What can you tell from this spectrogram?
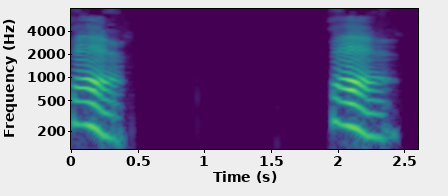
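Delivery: "père" with an open è as in "bed"; French pronunciation. Shown as a demonstration. Teacher giving the French word for father, open è. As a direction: model "père" with a wide vowel, falling. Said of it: "word na father, which is".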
